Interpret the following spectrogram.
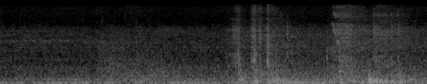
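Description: Quiet church room tone with a low steady hum. A few soft clicks come a little after halfway, then a brief rustle near the end.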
